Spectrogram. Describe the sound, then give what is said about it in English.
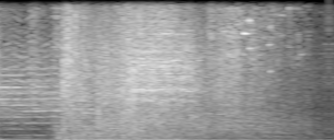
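A sci-fi photon blast: a loud, sustained booming energy burst erupts after a brief low hum, roaring across a wide band and easing only slightly as it holds to the end. “That's a photon blast.”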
